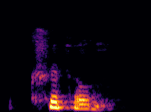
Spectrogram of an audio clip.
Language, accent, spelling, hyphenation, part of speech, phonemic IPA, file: English, Southern England, cripple, crip‧ple, adjective / noun / verb, /ˈkɹɪp(ə)l/, LL-Q1860 (eng)-cripple.wav
- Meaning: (adjective) Crippled; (noun) A person who has severely impaired physical abilities because of deformation, injury, or amputation of parts of the body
